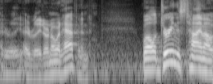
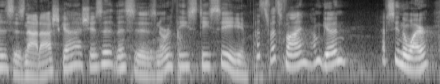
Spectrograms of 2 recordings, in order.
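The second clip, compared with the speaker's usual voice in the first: higher, talking himself into feeling safe; anxious inner voice, pitched up; nervous self-reassurance; 8 semitones higher than usual. Retold or imitated. Newcomer reassuring himself on a DC street, nervously higher.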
